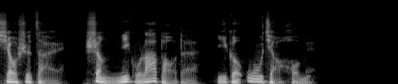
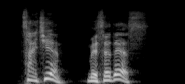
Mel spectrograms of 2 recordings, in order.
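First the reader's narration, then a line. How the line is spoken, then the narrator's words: Prisoner calling out. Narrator (Chinese): 囚犯叫道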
